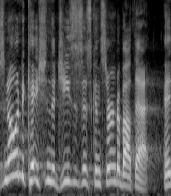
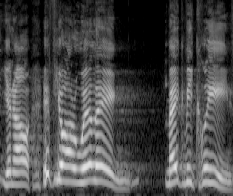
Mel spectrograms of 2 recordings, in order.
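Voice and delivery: pleading leper; 2 semitones higher, 6 dB louder than usual. Retold or imitated. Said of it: "he begged him on his knees".

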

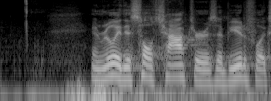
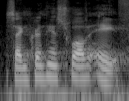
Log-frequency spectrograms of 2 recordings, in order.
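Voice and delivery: usual speaking voice

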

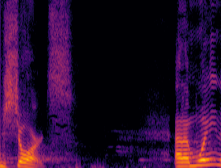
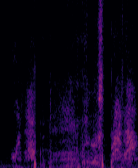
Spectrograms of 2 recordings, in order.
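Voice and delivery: barely audible, puzzled whisper; whispered aside; 30 dB quieter than usual. Retold or imitated. Visitor turns to his wife in dismay, whispered aside. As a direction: whisper it to your companion.

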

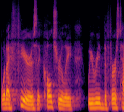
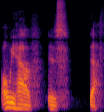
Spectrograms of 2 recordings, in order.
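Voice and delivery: ordinary talk

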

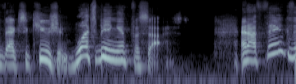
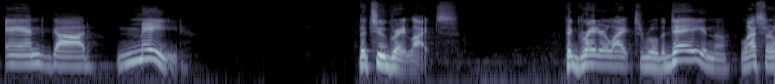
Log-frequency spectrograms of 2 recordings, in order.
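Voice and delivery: lightly intoned scripture, lower; scripture reading; 5 semitones lower than usual. Acted. Reads the Bible verses aloud.

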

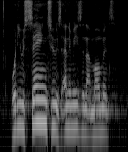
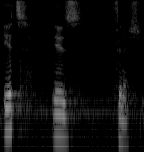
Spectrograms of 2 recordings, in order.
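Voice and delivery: hushed last words; 3 semitones lower, 9 dB quieter, slower than usual. Acted. Jesus's dying words on the cross.

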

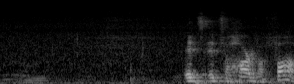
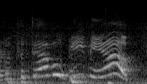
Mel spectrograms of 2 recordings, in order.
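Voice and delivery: put-on high, childish whine; whiny complaint; 12 semitones higher than usual. Believer complaining to God about the devil, mock whine. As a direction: whine like a kid telling on someone. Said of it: "we're like".

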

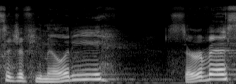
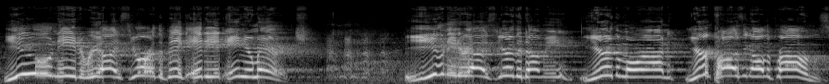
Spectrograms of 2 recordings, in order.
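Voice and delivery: mock yell; 9 semitones higher than usual. Preacher yelling at a wedding couple, mock shout. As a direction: play the grumpy preacher yelling. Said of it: "he just yelled at this couple".

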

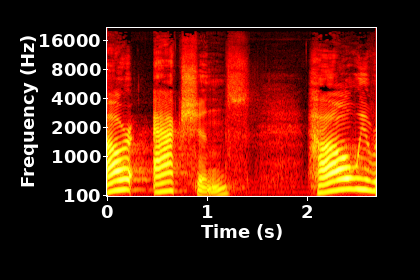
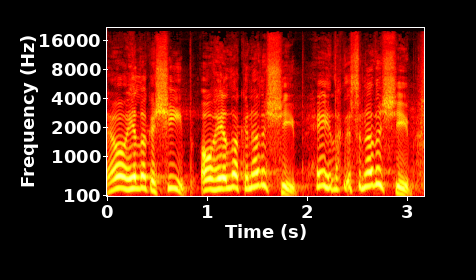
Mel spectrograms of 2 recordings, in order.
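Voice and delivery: high-pitched, repetitive sightseer chirp; mock tourist; 7 semitones higher than usual. Tourists driving around the South Island, high mock wonder. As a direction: play a tourist pointing out every sheep. Mimics tourists spotting sheep.

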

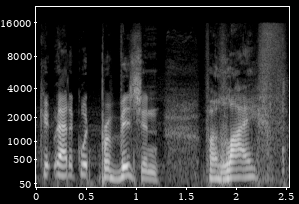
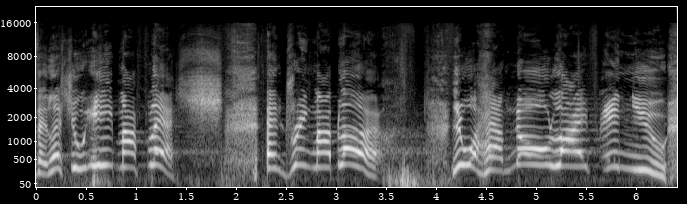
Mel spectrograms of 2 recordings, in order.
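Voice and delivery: proclaiming; 13 semitones higher, 4 dB louder than usual. Acted. Pastor quoting Jesus to the crowd, proclaiming high and loud. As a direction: declare it like a prophet. Jesus quoted at peak preaching.

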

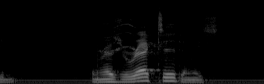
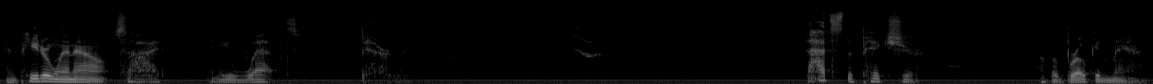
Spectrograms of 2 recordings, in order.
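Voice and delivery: hushed solemn preaching; 4 semitones lower than usual. Real, not acted. Preacher telling of Peter weeping bitterly, hushed and grave. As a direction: let the sorrow sink in with long pauses.

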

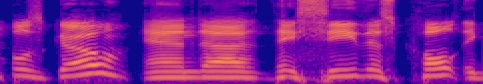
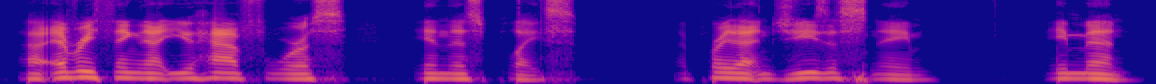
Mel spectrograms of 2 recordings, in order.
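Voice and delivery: closing prayer; 4 semitones lower than usual. Real, not acted. Pastor praying for the congregation, hushed and sincere. Pastor prays before the sermon.

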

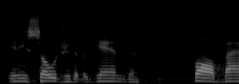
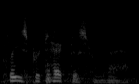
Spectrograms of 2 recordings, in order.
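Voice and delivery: ordinary talk, nothing marked

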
